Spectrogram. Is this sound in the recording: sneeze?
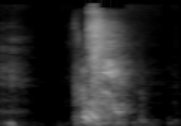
yes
